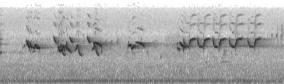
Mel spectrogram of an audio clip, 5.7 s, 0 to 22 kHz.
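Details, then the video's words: Northern mockingbird in Savannah, New York, 23 May 2021, making many sounds: bursts of sharp, squeaky high notes, then a run of quick repeated wavering chirps, about five in a row. "Northern mockingbird Mimus polygottos video, making many sounds"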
